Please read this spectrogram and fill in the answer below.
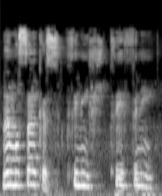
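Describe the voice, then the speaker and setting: A woman's voice: sits high, fairly even intonation, a little slow, gravelly, voice pushed up, low-quality recording. A woman voicing a resigned, mournful male French cafe owner in a storybook, with a put-on French accent and broken English. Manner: broken English, short fatalistic phrases. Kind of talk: storybook character voice.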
